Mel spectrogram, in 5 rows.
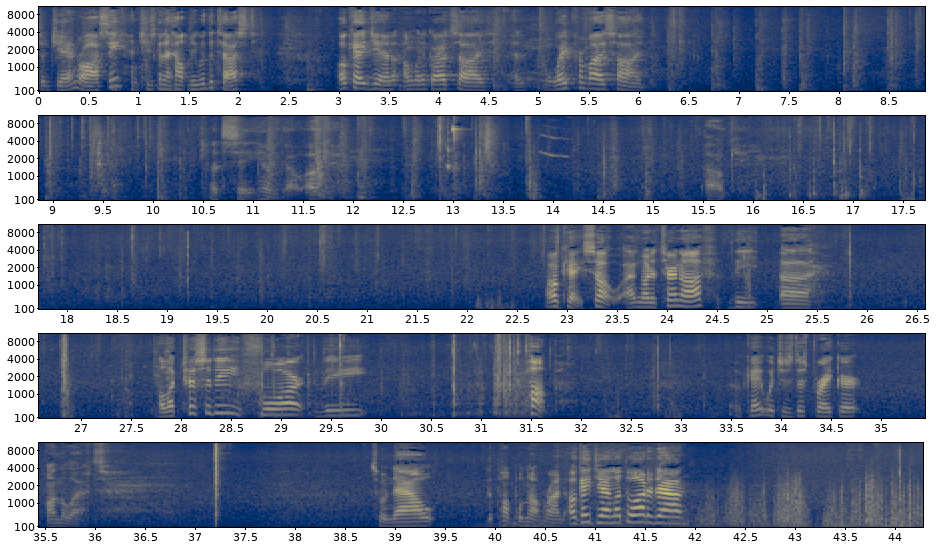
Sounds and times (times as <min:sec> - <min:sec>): Speech: 0:00.0 - 0:02.2, 0:03.0 - 0:06.1, 0:10.6 - 0:12.0, 0:15.5 - 0:16.0, 0:22.8 - 0:25.6, 0:27.8 - 0:29.9, 0:31.4 - 0:31.9, 0:33.5 - 0:34.8, 0:35.5 - 0:36.2, 0:38.8 - 0:42.0.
